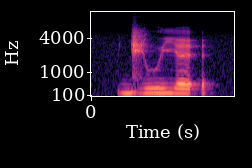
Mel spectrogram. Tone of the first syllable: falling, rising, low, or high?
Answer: high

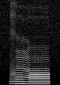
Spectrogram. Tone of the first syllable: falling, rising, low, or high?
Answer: high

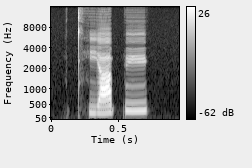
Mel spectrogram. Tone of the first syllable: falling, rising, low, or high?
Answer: rising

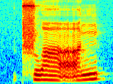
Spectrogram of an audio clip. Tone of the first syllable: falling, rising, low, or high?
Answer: low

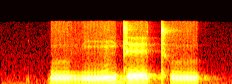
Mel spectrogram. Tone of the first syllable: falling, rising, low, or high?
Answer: low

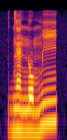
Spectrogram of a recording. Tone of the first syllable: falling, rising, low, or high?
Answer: low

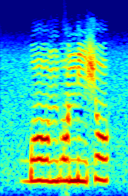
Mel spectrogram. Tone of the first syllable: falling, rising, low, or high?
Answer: low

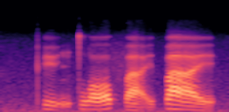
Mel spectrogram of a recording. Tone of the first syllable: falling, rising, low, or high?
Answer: low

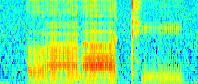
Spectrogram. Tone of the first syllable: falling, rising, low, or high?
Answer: low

